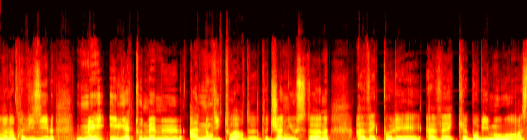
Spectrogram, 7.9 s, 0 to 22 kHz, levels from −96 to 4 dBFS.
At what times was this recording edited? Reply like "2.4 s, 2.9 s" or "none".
3.2 s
